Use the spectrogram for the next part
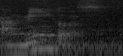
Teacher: so the stress syllable is on the second to last. So right here, amigos.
